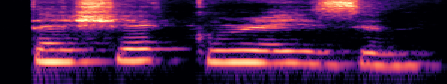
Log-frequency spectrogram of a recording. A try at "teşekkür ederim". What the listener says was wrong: No, teşekkür is right. The other one is ederim.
